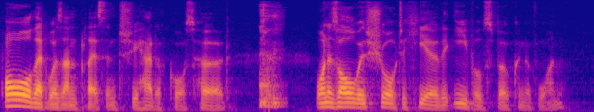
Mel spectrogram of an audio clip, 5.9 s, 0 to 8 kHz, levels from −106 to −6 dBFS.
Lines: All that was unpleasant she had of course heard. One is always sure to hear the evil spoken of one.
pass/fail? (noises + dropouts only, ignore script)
fail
